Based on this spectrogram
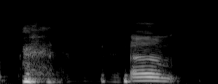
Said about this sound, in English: blowing my nose. Just blow your fucking nose. We're not bothered.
